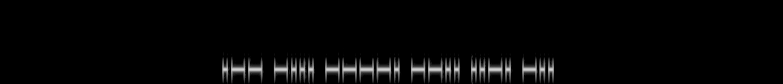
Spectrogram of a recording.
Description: Morse code, heard as a keyed tone, about 28 wpm, 700 Hz. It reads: WB9ZFD
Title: USA Call Signs - 6 Characters - Repeated 2x - 28wpm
